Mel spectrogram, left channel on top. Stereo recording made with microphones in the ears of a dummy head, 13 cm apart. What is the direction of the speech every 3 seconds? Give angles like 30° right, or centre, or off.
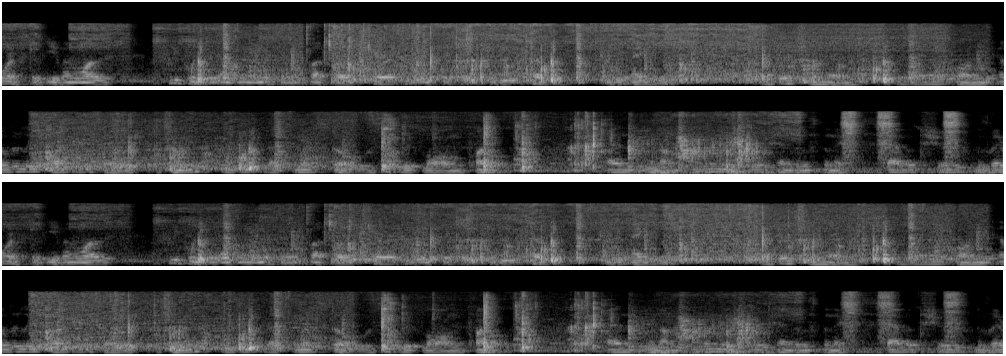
50° left, 10° left, 20° right, 20° right, 20° right, 20° right, 20° right.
